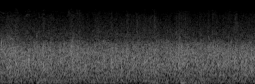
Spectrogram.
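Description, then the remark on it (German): Dense, steady, enthusiastic applause from a large audience in the great concert hall of the KKL at the Lucerne Festival, for singer Thomas Hampson after his encore, a continuous crackling wash of many hands clapping at once with no voices standing out, sustained and even throughout. “Noch einmal begeisterter Applaus für Thomas Hampson und die Zugabe am Lucerne Festival.”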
